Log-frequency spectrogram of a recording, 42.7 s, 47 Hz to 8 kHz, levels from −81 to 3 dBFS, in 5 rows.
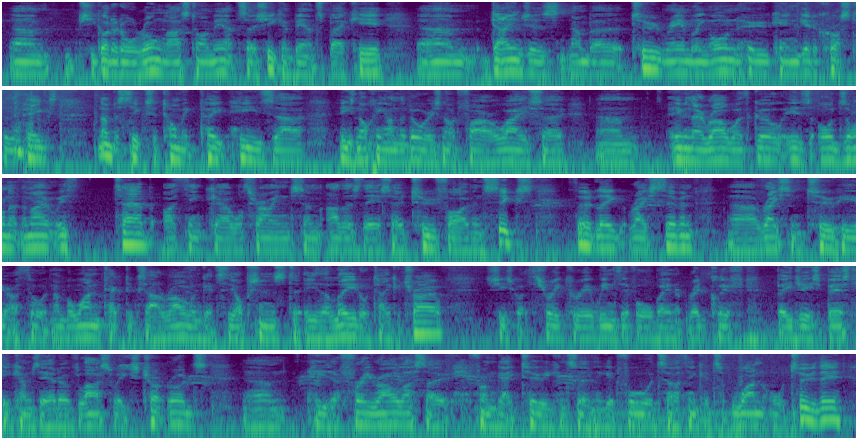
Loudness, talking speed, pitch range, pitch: -29 LUFS, 195 wpm, 95-115 Hz, 105 Hz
